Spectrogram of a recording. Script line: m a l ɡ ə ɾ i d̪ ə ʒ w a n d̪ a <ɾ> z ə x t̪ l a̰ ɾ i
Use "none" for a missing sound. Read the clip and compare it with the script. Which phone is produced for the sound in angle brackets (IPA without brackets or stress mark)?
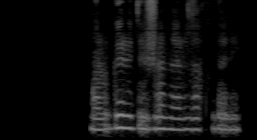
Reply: ɾ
